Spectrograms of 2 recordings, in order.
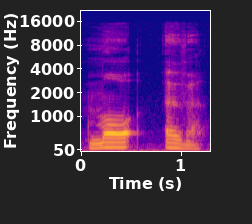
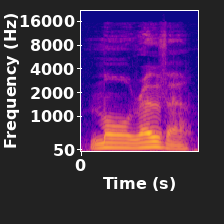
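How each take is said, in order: First: The words are said separately, one by one. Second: The words run together smoothly without a break. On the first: The speaker calls it wrong. "you said it without the linking" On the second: The speaker calls it right. "so the linking is"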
